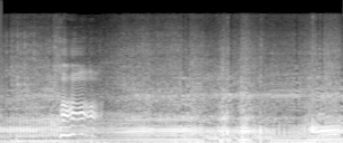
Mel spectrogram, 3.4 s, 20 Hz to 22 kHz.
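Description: A Yamaha 450 YZF four-stroke dirt bike roars close by while ridden, its engine revving and rising over clattering and scraping from the terrain, with a rider's voice mixed in.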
